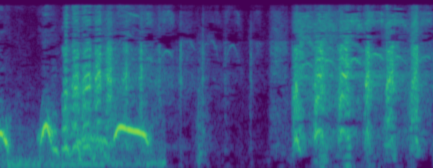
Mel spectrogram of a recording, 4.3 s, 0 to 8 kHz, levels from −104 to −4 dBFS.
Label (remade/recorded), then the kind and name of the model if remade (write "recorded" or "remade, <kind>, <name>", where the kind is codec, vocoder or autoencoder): recorded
